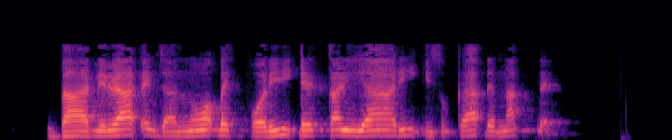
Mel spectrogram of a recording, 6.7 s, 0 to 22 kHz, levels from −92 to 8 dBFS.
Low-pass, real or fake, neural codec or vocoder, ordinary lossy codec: 7.2 kHz; fake; codec, 16 kHz, 0.5 kbps, X-Codec, HuBERT features, trained on balanced general audio; MP3, 24 kbps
